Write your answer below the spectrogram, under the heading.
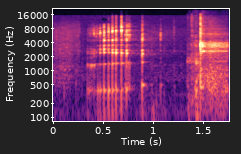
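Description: Two short voiced belches in quick succession, with some room noise: burping.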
